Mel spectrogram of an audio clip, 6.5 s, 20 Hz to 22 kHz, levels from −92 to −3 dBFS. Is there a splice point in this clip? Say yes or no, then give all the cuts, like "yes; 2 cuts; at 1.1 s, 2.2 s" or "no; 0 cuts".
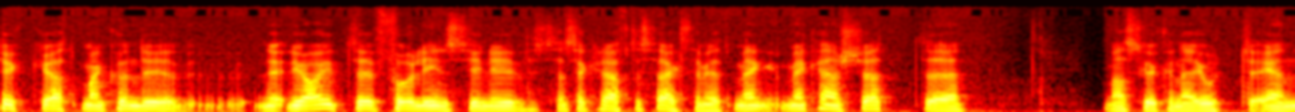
no; 0 cuts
